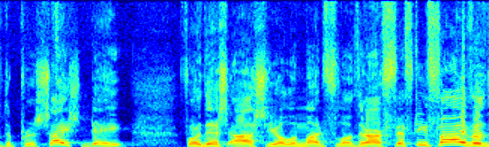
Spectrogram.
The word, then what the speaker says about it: Osceola: So it's pronounced Osceola locally, but us folks who don't live in the area call it Osceola.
